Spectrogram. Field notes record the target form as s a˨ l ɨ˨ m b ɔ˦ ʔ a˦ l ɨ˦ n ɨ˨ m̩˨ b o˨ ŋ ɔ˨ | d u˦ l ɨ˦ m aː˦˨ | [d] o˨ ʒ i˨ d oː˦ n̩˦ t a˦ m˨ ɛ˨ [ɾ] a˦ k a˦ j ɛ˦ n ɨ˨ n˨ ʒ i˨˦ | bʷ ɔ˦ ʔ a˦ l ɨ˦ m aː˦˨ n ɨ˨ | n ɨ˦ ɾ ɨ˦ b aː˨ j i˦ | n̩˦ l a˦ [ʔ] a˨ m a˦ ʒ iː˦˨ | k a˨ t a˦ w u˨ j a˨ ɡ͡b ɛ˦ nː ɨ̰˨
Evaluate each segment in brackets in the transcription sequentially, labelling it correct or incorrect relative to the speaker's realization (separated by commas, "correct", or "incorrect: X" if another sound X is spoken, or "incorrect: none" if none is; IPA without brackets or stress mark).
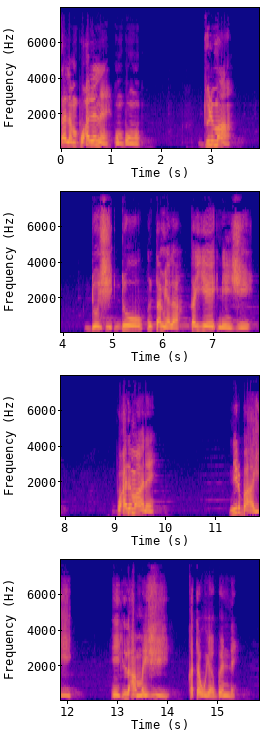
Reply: correct, incorrect: l, correct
